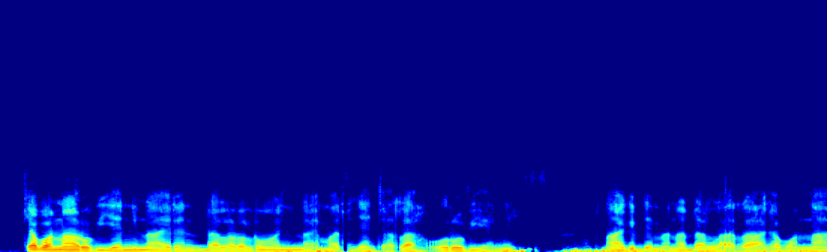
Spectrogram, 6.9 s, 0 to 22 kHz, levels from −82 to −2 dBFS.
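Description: At 2.85 to 2.93 s, and again at 4.38 to 4.52 s, lost AMR speech frames leave the wideband decoder repeating its last good pitch and tract settings at falling gain. Unlike a hard dropout, the speech warbles briefly and fades to near silence rather than cutting off abruptly.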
